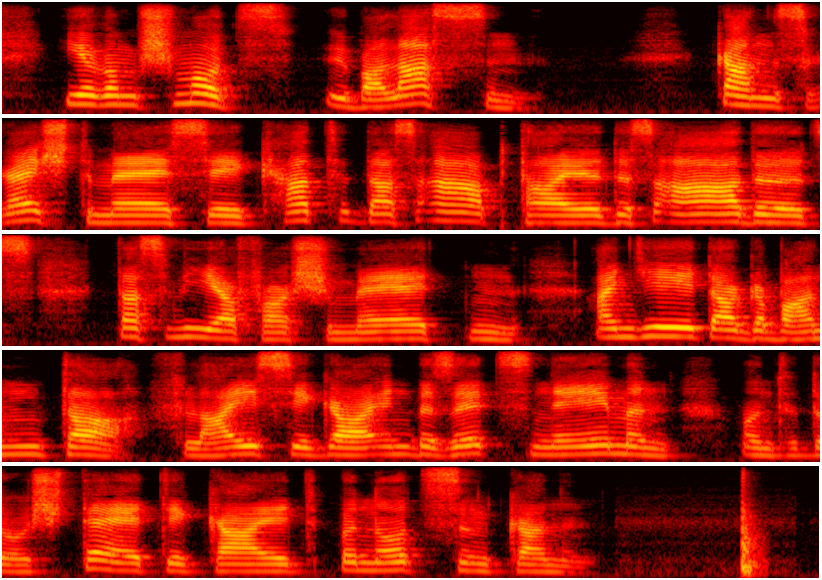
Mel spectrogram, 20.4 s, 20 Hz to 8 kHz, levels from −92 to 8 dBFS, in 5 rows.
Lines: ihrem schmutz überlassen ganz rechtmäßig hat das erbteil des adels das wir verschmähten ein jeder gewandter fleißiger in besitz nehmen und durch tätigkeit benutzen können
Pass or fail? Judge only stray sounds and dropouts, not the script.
fail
